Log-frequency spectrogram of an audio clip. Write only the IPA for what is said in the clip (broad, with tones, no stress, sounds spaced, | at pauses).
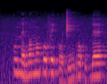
k u˦ n ɛ˧ n ɔ˦ n ɔ̃˦ k o˦ f e˦˨ k o˨ d͡ʒ ĩ˨˦ ɡ͡b o˦˨ f u˨˦ ɡ͡b ɛ˦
